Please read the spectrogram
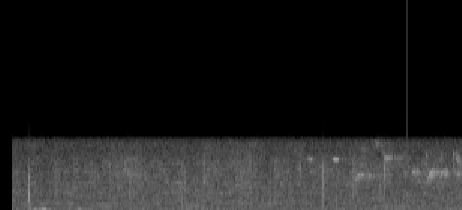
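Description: Steady outdoor background rumble and hiss, with a few loud knocks about half a second in and faint, short high chirps later on.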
